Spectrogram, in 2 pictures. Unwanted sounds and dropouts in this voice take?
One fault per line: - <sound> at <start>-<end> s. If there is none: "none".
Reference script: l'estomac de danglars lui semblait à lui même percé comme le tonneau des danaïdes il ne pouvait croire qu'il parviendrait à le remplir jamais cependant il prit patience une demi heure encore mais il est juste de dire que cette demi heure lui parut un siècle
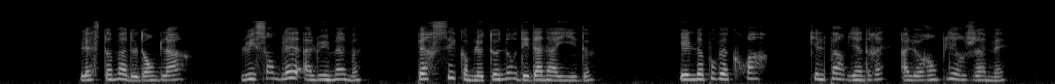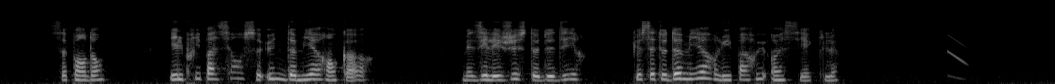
- chirp at 20.0-20.3 s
